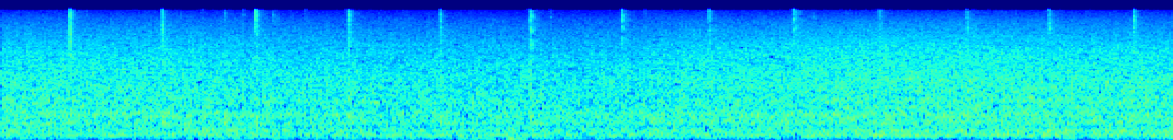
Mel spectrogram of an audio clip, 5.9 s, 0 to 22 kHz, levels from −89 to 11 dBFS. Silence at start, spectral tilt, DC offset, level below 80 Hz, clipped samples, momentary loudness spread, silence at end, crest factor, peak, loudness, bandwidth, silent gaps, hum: 0 s; -2 dB/octave; under 0.1%; -58 dBFS; under 0.1%; 3 LU; 0 s; 24 dB; -10 dBFS; -31 LUFS; 17 kHz; none; none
